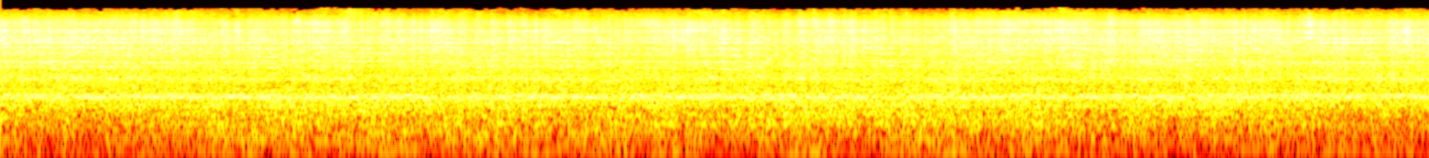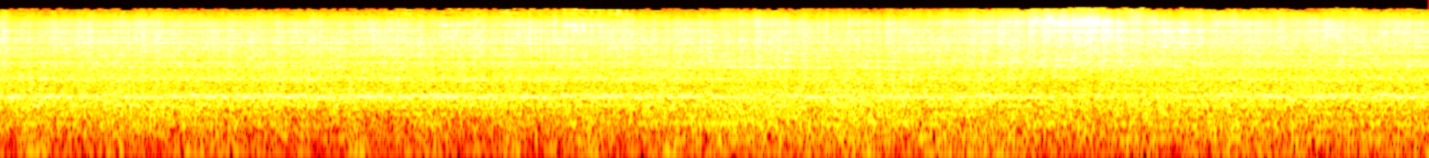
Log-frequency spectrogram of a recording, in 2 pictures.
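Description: Freight train cars rolling steadily past at close range: a continuous rumble of wheels on rail with a steady tone running through it.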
